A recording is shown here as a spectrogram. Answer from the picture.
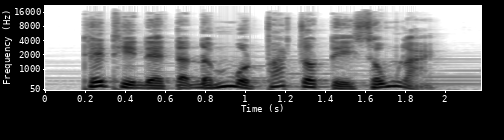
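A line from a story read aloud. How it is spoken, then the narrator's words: Angry. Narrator (Vietnamese): Bùi Tiền tức giận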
